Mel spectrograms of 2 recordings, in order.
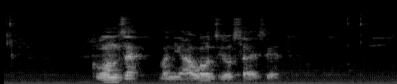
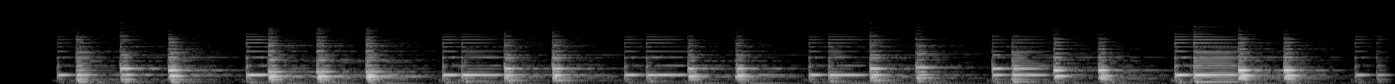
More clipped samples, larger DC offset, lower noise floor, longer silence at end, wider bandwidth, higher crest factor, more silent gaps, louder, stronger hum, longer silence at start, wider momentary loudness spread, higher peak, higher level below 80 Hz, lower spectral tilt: neither; neither; second, -57 dBFS vs -81 dBFS; first, 1.15 s vs 0.05 s; first, 11 kHz vs 5.8 kHz; about the same, 20 dB vs 20 dB; neither; second, -30 LUFS vs -22 LUFS; first, 50 Hz at -55 dBFS vs none; second, 0.1 s vs 0.55 s; about the same, 16 LU vs 14 LU; second, -14 dBFS vs -2 dBFS; second, -58 dBFS vs -50 dBFS; second, -5 dB/octave vs -8.5 dB/octave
